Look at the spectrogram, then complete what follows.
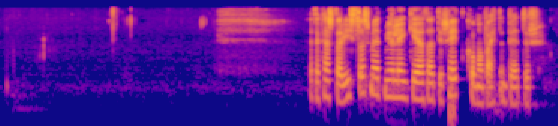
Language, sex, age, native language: Icelandic, female, 50-59, Icelandic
